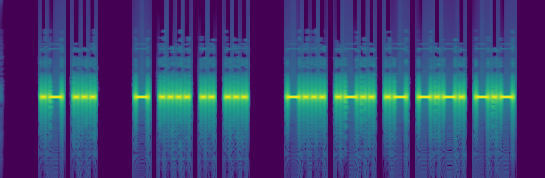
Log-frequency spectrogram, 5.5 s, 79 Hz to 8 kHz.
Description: Morse code, heard as a keyed tone, about 30 wpm, 650 Hz. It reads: AS THIS BLACK
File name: Book Two / 03-Chapter 3 - 29 WPM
